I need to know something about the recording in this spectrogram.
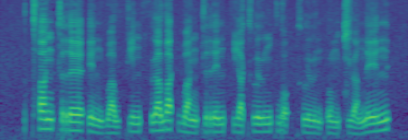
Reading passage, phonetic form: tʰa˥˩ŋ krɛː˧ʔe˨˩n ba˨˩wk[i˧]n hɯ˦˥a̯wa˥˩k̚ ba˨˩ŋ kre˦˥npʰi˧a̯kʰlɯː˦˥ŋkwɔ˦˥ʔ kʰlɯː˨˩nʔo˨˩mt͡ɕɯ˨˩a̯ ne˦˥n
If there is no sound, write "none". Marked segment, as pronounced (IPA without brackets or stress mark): i˧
